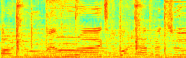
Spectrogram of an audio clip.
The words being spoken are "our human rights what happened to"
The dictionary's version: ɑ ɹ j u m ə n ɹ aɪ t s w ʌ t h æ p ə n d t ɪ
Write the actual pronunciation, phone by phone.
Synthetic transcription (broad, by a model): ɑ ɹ j u m ə n ɹ aɪ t w ʌ t h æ p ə n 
